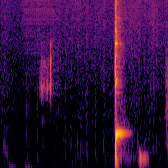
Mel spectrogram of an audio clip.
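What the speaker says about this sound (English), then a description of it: "All right, cork pop." A cork pops sharply from a bourbon bottle in a quiet room, a single close, loud pop followed by a brief soft thud, with faint small clicks just before.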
